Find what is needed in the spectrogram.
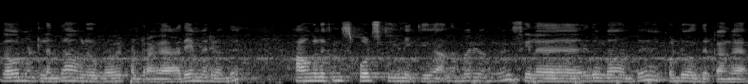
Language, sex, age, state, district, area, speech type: Tamil, male, 18-30, Tamil Nadu, Viluppuram, urban, spontaneous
